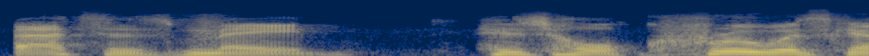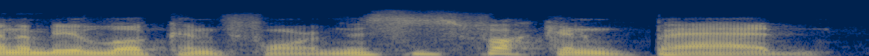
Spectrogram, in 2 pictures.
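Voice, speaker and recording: A man's voice: mid-range voice, normal speed, dry recording, natural voice. Man as an anxious gangster peacemaker, dry sound. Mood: worried. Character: anxious peacemaking male gangster, placating his friends. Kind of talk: amateur radio play acting. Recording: dull lo-fi home recording.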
